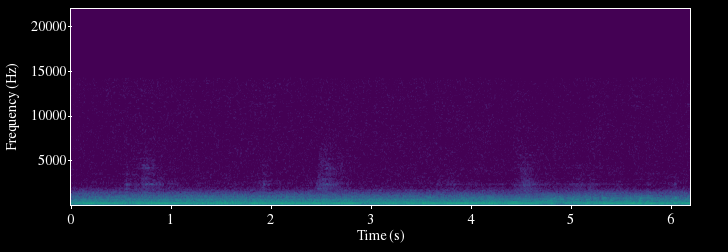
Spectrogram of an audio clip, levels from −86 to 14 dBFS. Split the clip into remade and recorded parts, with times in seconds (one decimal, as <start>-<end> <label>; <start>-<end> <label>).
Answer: 0.0-3.9 recorded; 3.9-5.8 remade; 5.8-6.2 recorded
